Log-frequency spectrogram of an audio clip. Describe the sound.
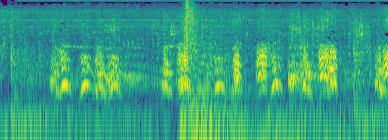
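Bloodhounds barking as they are set loose on a punitive raid: many overlapping, mid-pitched baying barks and yelps that follow one another rapidly in a dense, continuous chorus.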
